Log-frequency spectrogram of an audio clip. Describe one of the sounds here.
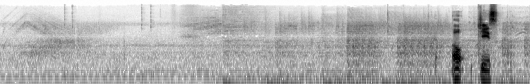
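Video game music plays steadily.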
